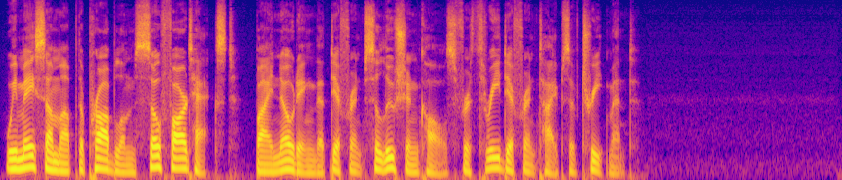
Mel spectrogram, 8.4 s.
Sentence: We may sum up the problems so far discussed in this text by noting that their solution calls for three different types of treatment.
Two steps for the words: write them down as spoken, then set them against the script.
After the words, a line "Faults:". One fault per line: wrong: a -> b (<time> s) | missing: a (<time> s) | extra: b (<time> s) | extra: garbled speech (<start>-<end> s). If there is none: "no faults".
We may sum up the problems so far text by noting that different solution calls for three different types of treatment.
Faults:
missing: discussed in this (1.9 s)
wrong: their -> different (3.3 s)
